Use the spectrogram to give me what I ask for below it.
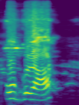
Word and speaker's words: UGRAAA: তোমরা যদি নামটা দেখো উগ্রা মানে ইংলিশে যখন আমরা প্রোনাউন্স করছি উগ্রা ইউজি আর ট্রিপল এবার ট্রিপল এ না রেখে আমি জাস্ট এও রাখতে পারতাম বাট ট্রিপল এ রাখার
